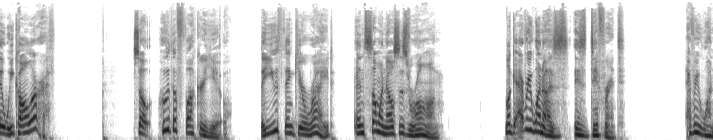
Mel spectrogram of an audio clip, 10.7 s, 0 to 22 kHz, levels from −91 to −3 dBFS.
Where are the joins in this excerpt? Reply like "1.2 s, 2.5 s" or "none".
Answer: none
